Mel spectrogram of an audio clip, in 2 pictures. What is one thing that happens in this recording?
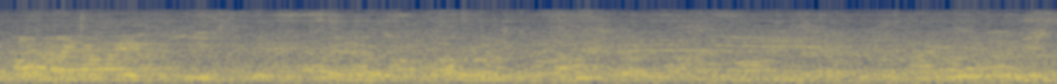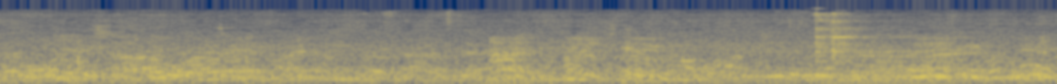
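A crowd of adults chatters at close range outdoors.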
